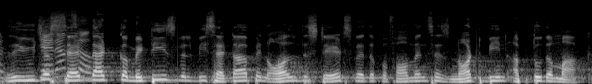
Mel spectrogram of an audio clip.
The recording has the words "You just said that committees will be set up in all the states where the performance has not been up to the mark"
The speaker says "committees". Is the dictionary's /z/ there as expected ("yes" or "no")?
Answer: yes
